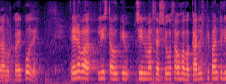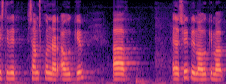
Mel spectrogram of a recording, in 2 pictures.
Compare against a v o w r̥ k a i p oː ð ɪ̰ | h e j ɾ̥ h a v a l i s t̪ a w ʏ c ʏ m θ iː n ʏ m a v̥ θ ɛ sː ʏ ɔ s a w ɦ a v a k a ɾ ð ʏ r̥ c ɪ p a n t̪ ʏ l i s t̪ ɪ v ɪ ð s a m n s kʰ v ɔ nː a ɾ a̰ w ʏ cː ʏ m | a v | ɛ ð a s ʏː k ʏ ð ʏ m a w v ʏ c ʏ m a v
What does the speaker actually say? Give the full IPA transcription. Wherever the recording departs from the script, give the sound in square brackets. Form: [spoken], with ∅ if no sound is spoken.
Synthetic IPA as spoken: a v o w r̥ k a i p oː ð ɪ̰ | [θ] e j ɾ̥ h a v a l i s t̪ a w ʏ c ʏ m [s] iː n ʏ m a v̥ θ ɛ sː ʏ ɔ [θ] a w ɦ a v a k a ɾ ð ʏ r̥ c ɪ p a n t̪ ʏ l i s t̪ ɪ v ɪ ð s a m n s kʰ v ɔ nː a ɾ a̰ w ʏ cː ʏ m | a v | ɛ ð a s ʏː [p] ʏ ð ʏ m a w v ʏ c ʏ m a v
